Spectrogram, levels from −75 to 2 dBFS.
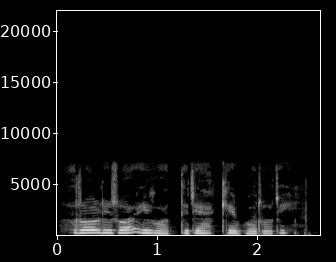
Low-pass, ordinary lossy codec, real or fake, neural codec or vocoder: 7.2 kHz; none; real; none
